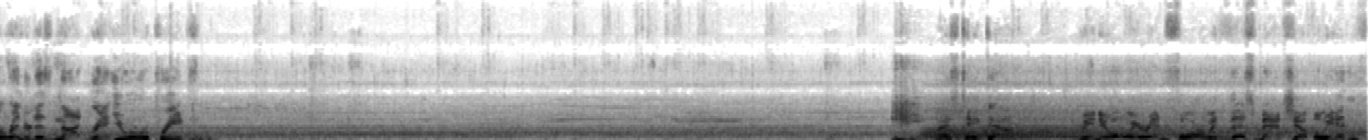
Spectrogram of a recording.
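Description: A large crowd roars and cheers in a big echoing arena.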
